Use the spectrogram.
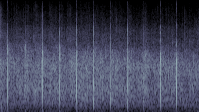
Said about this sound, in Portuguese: Vamos dar um aplauso pela vida desses irmãos.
